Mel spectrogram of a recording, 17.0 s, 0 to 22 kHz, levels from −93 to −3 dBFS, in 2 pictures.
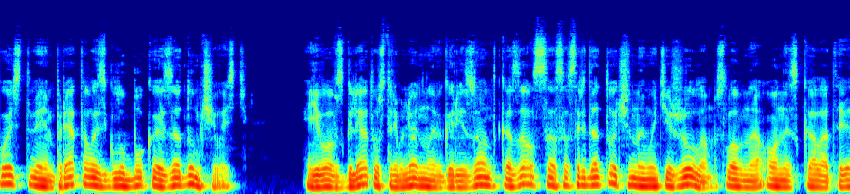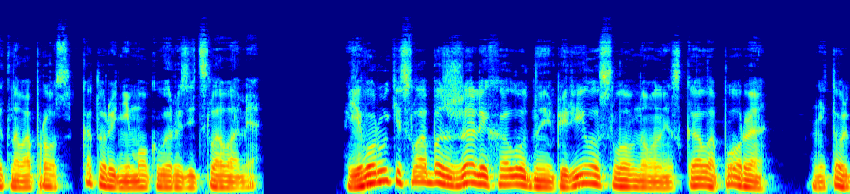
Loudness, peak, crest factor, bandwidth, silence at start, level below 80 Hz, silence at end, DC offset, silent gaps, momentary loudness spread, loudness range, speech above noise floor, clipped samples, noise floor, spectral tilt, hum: -20 LUFS; -4 dBFS; 16 dB; 10.5 kHz; 0 s; -46 dBFS; 0 s; under 0.1%; 11.14-11.86 s; 8 LU; 3 LU; 62 dB; under 0.1%; -80 dBFS; -8.5 dB/octave; none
